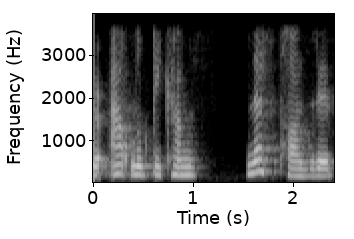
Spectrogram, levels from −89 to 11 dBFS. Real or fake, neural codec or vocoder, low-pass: fake; codec, 16 kHz, 6 kbps, DAC; 3.6 kHz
